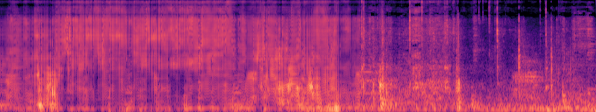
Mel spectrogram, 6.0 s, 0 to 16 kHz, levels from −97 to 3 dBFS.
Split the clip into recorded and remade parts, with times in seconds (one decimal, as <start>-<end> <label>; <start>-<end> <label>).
0.0-3.6 remade; 3.6-6.0 recorded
